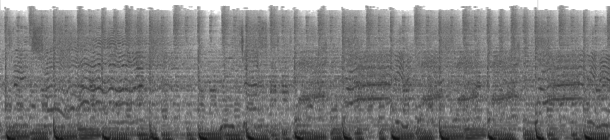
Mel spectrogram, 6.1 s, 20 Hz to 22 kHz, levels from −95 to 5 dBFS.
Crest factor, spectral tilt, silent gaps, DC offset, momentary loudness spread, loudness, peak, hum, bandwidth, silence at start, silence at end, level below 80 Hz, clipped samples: 10 dB; -4 dB/octave; none; under 0.1%; 2 LU; -12 LUFS; 0 dBFS; none; 18.5 kHz; 0 s; 0 s; -14 dBFS; under 0.1%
